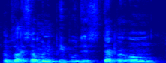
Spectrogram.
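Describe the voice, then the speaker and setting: A man's voice: fairly low pitch, steady tone, fast, darkish tone. A man chatting casually and slangily to viewers as he eats fried chicken during a mukbang. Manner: eating fried chicken while talking; colloquial, slangy, addresses viewers as y'all. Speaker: mukbang vlogger. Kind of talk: casual chat to viewers while eating. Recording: roomy echo, distant from the mic.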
